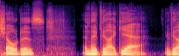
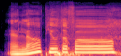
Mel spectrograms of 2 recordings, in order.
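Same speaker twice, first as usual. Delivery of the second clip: put-on Chinese accent, pitched up; 7 semitones higher than usual. Playing a dating show contestant in a made-up scene: put-on chinese accent. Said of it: "So I'm not just doing an accent".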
